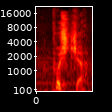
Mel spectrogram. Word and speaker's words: puszcza: Puszcza. Pushcha. Okay, I was pronouncing it right.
